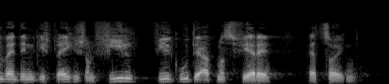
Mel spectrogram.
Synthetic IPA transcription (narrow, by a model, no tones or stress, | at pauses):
nviːɐɪndeːnɡəʃpʁ̥ɛːçn̩ʃoːnfiːlfiːlɡuːtəatmosfɛːʁə | ʔɛɐt͡sɔʏɡŋ̩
